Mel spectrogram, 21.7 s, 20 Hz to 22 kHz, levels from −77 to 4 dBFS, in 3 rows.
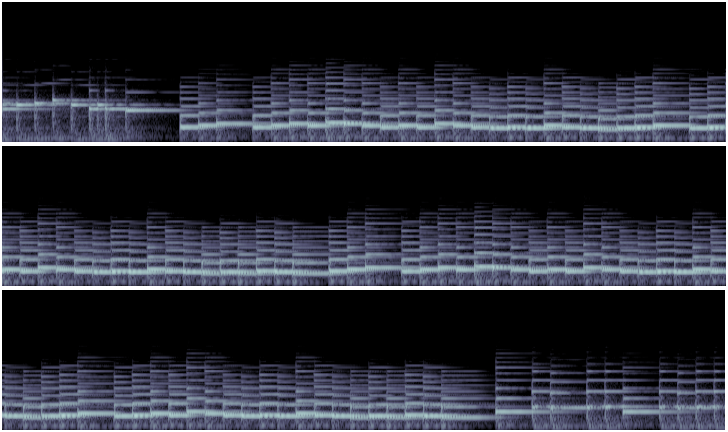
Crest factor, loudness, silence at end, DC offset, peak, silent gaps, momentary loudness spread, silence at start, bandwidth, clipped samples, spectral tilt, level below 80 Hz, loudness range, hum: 14 dB; -23 LUFS; 0 s; under 0.1%; -8 dBFS; none; 5 LU; 0 s; 4.3 kHz; under 0.1%; -9.5 dB/octave; -54 dBFS; 2 LU; none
